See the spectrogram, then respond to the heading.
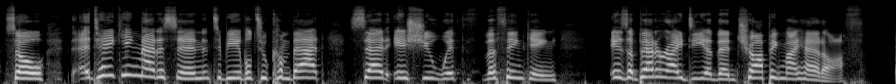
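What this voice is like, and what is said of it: Congested head-cold voice. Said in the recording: “I have a head cold.”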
